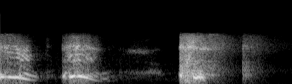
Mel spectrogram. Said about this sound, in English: I don't know where that cough came from. Excuse me.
